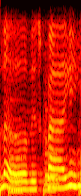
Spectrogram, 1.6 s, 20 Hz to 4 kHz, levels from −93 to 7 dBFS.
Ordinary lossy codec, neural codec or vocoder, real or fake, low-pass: Opus, 64 kbps; none; real; 3.6 kHz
